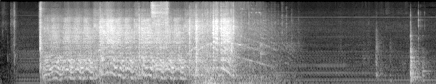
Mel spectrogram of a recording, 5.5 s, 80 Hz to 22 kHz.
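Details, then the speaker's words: Datsun 260Z after carburetors were refitted with ATF added on top, cranked via a remote starter switch with starting fluid. Steady cranking at about four beats a second for two and a half seconds, nearly catching but never running. Crank, no start; the cause remains unknown. "So close. Shoot. It's so close."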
